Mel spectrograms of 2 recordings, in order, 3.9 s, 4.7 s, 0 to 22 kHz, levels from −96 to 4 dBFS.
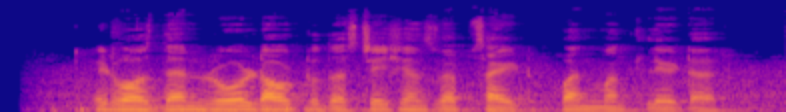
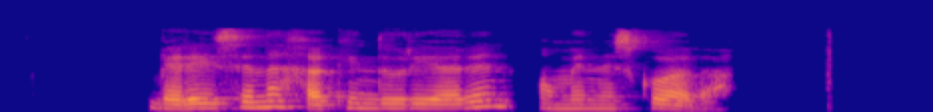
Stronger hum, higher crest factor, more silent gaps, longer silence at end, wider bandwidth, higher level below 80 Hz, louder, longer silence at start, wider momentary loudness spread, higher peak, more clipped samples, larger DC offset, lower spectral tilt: neither; about the same, 18 dB vs 22 dB; second, none vs 2.57-2.68 s; second, 0 s vs 1.05 s; first, 11.5 kHz vs 7.8 kHz; first, -54 dBFS vs -84 dBFS; first, -28 LUFS vs -32 LUFS; second, 0.25 s vs 0.75 s; about the same, 9 LU vs 11 LU; about the same, -10 dBFS vs -12 dBFS; neither; neither; first, -6.5 dB/octave vs -4.5 dB/octave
